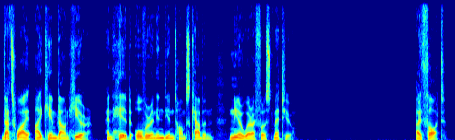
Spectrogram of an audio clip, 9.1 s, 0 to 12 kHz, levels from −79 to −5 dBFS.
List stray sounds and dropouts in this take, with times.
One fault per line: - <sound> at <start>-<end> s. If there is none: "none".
none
